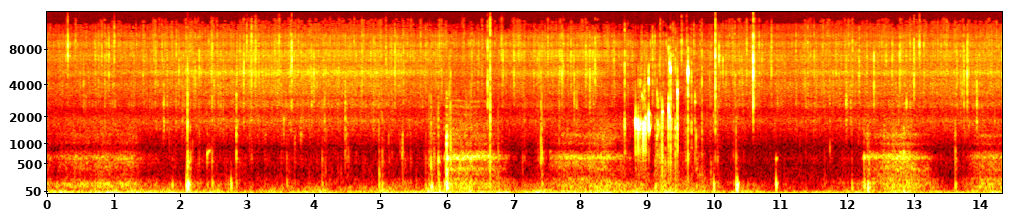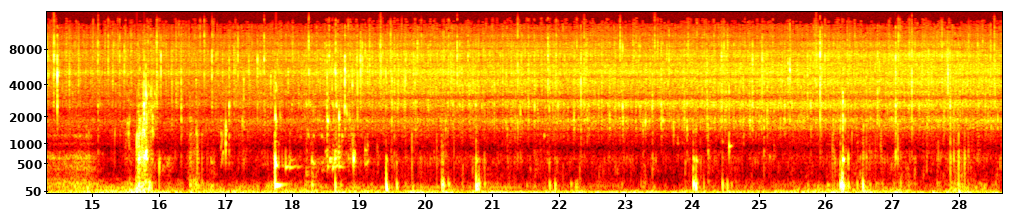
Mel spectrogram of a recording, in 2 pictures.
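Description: Underwater sound picked up by a camera in its housing: muffled water movement with scattered clicks and knocks.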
